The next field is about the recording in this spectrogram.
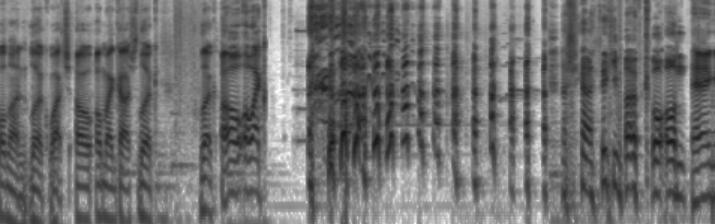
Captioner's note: nervous laughter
